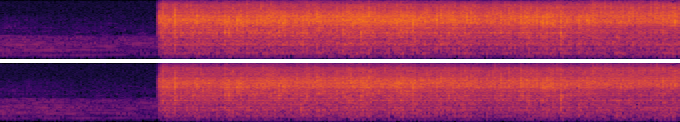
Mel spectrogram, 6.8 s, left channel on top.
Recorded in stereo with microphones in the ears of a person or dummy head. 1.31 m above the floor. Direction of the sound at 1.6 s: 20° left (ahead or behind).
